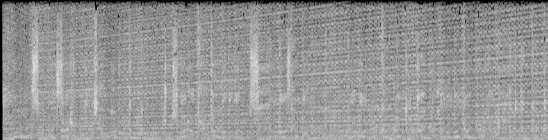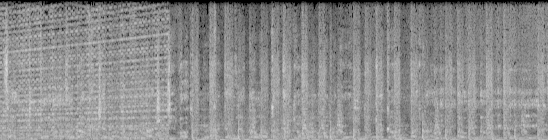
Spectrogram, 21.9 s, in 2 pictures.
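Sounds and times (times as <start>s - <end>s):
hardbass music: 0.0s - 21.9s.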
